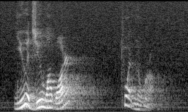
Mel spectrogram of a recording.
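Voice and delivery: a little sarcastic, mocking, swooping pitch. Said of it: "she's being a little bit sarcastic".

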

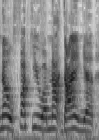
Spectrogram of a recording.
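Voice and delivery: ordinary talk

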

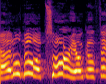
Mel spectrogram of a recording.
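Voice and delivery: play-acted weepy, high-pitched, near-tears blubbering. Retelling a young server's reply to an angry diner: imitating someone crying. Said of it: "they're in tears going".

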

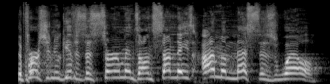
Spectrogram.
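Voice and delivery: high, loud, public announcing voice.

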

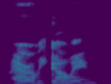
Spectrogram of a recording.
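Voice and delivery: low-key, soft, quiet delivery. After an hour of silence on the trip, Amy asks quietly. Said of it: "She asked quietly".

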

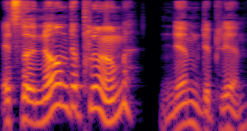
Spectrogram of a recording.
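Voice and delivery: over-the-top, thick French detective accent. Talking to listeners on air, doing an Inspector Clouseau impression. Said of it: "that's my best Inspector Clouseau impression".

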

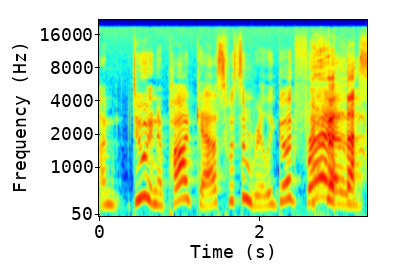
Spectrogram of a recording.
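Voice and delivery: high, belted, rhythmic delivery. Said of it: "you just have to do it in his voice".

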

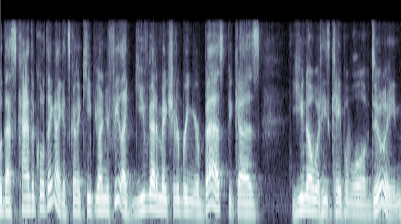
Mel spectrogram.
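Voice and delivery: ordinary talk

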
